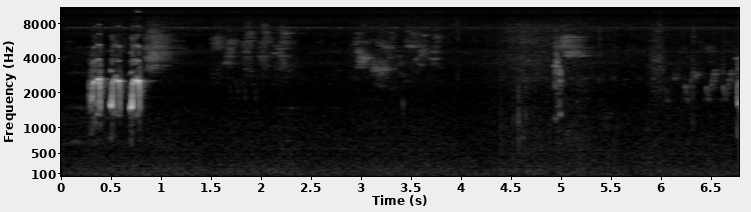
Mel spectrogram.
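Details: Sooty-headed bulbul song played as a lure to get other birds singing: a rapid burst of three rich bubbly notes, followed by scattered soft high chirps and a brief loud note at the end.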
